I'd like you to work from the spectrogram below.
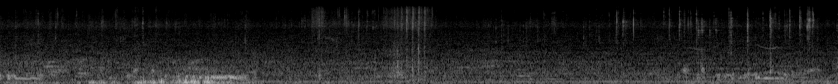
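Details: Kept pigeons giving low, soft coos early and late, with a burst of wing flapping in between over a constant low mechanical hum.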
